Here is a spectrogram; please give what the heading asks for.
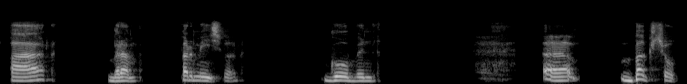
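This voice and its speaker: A woman's voice: on the low side, a little mellow, no echo, muffled recording. A woman teaching poetry, patiently explaining each point and acting out spoken examples. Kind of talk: explaining Hindi poetics.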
